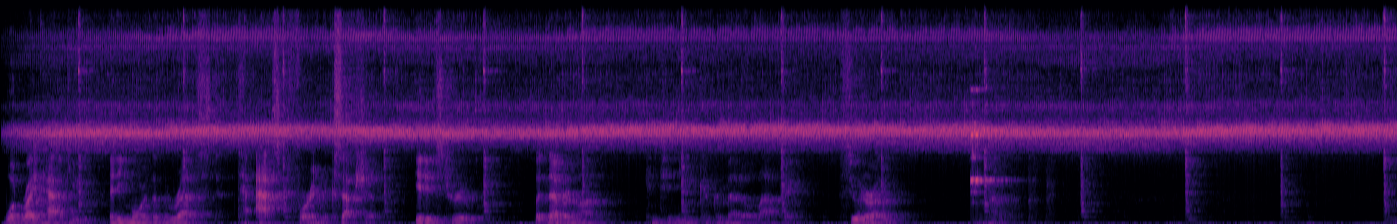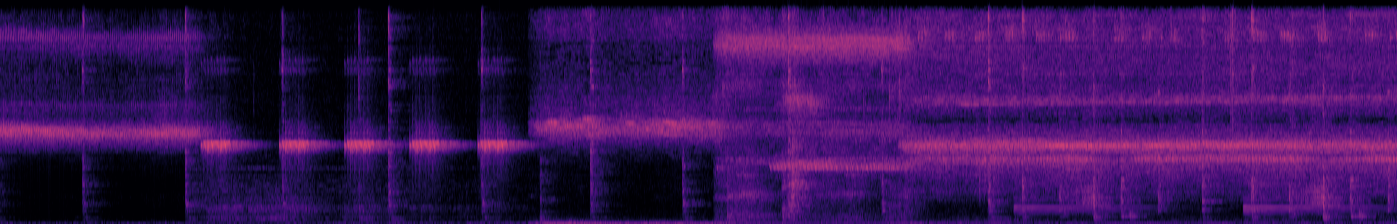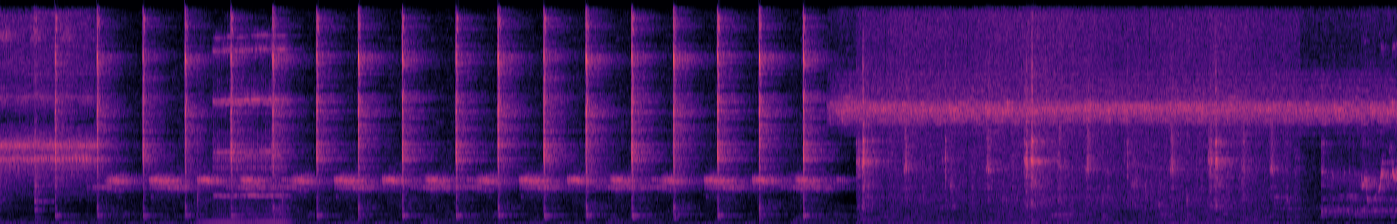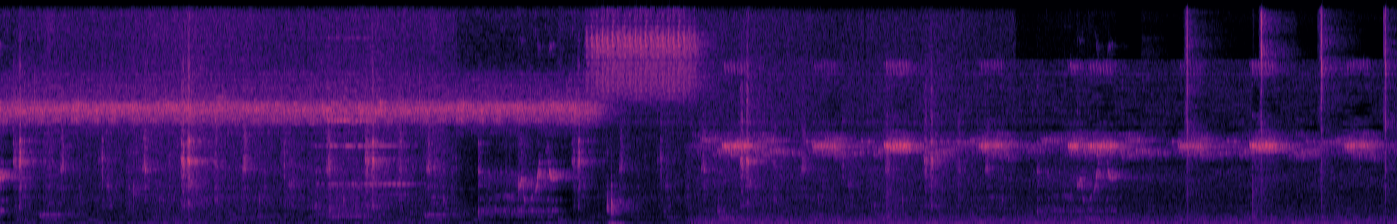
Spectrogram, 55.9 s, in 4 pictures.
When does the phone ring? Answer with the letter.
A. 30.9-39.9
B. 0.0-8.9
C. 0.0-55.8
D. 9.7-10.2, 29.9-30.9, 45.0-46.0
D.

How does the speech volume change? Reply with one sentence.
The loudness of the talking goes down.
